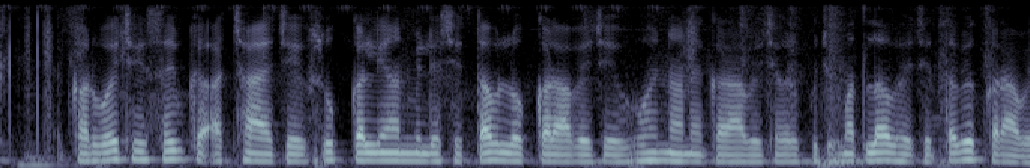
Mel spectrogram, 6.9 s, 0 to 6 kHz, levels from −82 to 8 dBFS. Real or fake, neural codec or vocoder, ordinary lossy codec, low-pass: real; none; none; 5.4 kHz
